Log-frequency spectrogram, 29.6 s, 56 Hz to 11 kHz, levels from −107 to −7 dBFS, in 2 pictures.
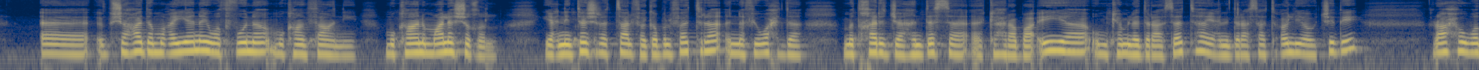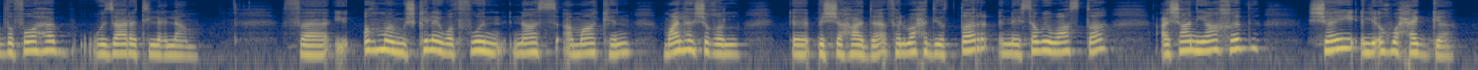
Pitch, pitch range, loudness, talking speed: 205 Hz, 190-230 Hz, -32 LUFS, 100 wpm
